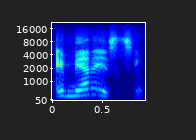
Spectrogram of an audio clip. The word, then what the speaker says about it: Emmaus: 자, Emmaus 그 엠마오로 가는 거예요. 엠마오인데 Emmaus 이렇게 발음을 합니다.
